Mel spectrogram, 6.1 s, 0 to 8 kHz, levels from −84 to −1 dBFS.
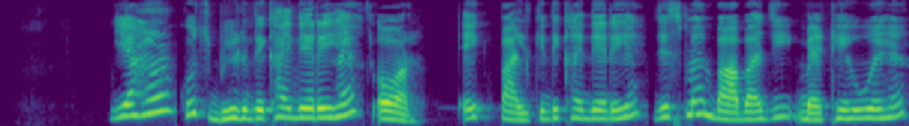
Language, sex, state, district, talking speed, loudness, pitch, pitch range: Hindi, female, Goa, North and South Goa, 190 wpm, -19 LUFS, 210 Hz, 190-235 Hz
